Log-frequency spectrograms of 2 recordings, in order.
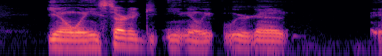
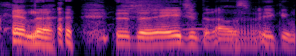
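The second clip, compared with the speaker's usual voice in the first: laughing; 7 semitones higher, 5 dB louder than usual. Real, not acted. Still laughing telling story.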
